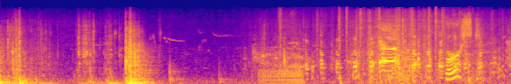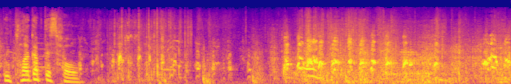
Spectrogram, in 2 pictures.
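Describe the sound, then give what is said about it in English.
Several chickens cluck and squawk in busy, overlapping bursts as loose chickens outside a chicken coop in a yard are picked up and taken inside, with a brief spoken line and some wooden knocking and scraping as a wooden crate is pushed to block a hole in the wall. “Outside the chicken coop, White Fang watches the loose chickens tentatively”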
